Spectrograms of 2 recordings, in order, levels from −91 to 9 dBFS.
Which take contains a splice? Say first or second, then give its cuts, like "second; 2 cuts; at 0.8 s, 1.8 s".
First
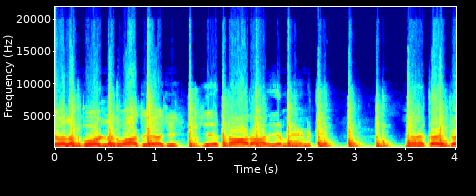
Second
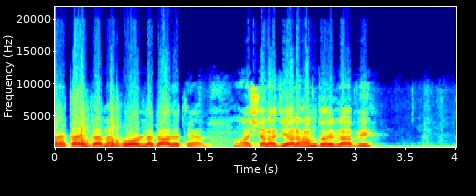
second; 1 cut; at 1.4 s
